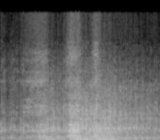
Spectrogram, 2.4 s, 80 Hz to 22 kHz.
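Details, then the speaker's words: 1941 Chevy coupe straight six after new generator and fan belt, long run warm with temperature gauge at about half, some steam and smoke; steady, even idle with soft low drone, no knocks or misses, healthy. "it sounds pretty healthy."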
